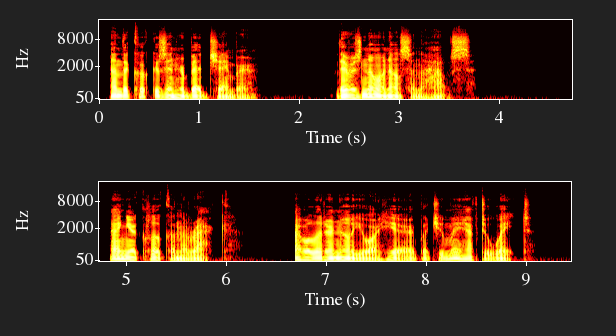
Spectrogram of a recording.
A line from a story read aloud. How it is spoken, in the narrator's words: she said calmly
